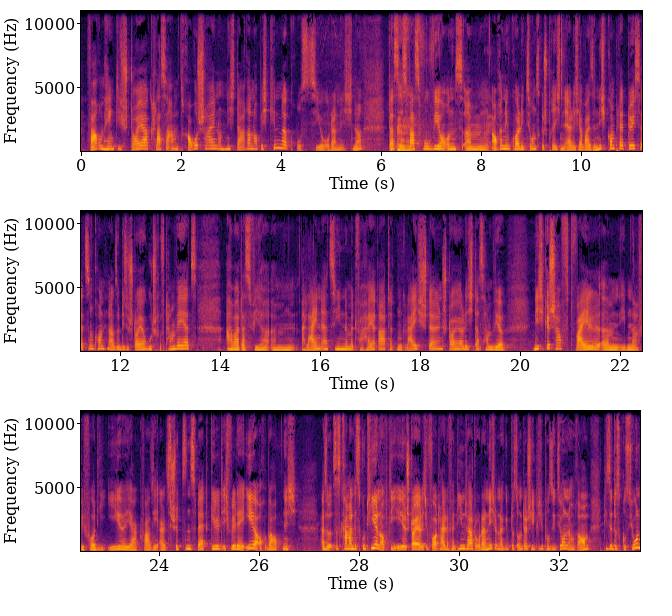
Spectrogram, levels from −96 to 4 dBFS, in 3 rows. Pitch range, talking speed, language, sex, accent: 180-225 Hz, 170 wpm, German, female, German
